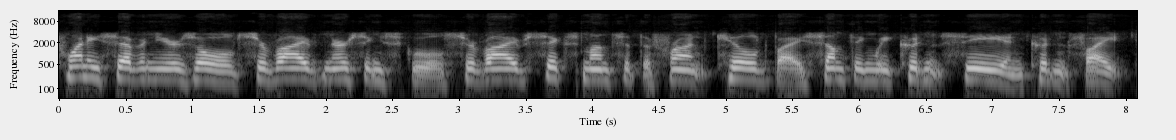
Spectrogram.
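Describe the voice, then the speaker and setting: Heard on a tinny old recording with no room sound, a gravelly woman with a lowish voice and steady tone recalls her years as a war nurse. She narrates in first person with somber, measured short clauses, and the dry audio resembles archival radio.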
